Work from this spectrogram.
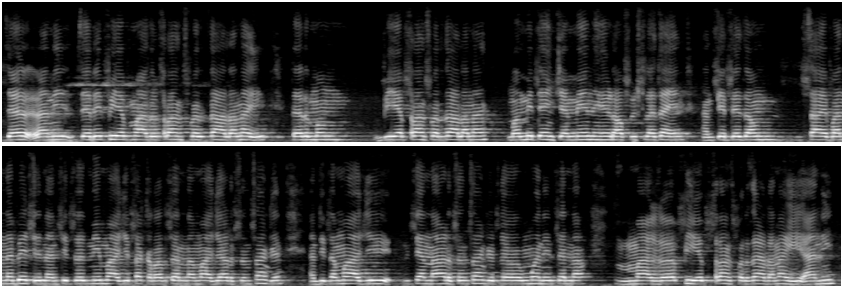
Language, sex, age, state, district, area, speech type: Marathi, male, 18-30, Maharashtra, Osmanabad, rural, spontaneous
